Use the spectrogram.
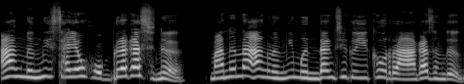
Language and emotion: Bodo, angry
